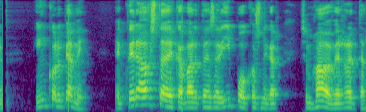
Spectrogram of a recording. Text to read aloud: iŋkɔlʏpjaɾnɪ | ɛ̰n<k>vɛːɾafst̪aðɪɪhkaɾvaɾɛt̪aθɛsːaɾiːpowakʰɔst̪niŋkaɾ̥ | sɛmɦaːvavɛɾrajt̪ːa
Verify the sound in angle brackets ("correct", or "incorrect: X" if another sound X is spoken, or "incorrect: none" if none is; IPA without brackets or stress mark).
incorrect: kʰ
